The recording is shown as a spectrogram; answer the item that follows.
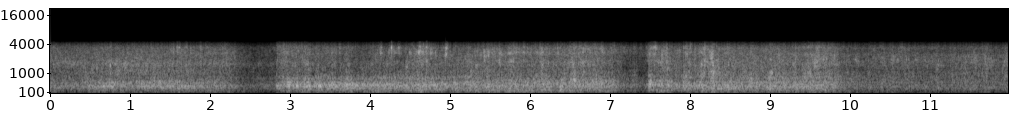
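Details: Steady loud rumble and rushing spray of a car wash, with no animal voice standing out.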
